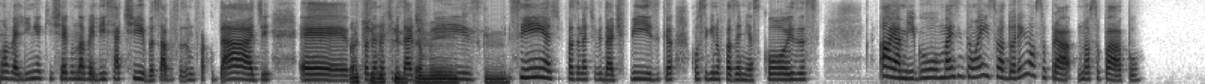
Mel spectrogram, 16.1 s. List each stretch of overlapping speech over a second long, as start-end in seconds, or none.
4.6-6.8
